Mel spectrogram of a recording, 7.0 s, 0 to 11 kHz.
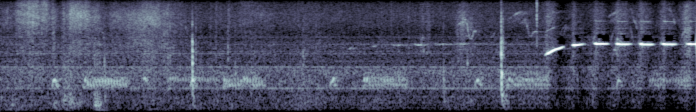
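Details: Orange-breasted bushshrike (Chlorophoneus sulfureopectus) on a sunset drive, 26 February 2016, amid excitement among the birds, gives a clear rising whistle then about six quick, even whistled notes; a dove coos softly earlier, faint engine hum behind.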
